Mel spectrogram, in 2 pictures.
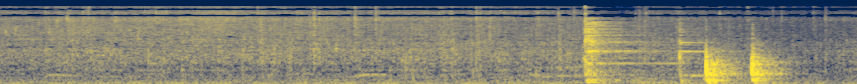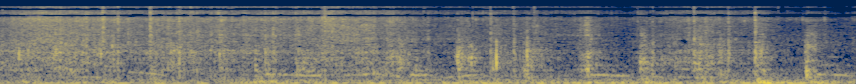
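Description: Blue crabs and scallions sizzling in a hot frying pan as liquid is poured in from a bowl. About three seconds in comes a ringing metallic clank and two sharp knocks. The sizzle then goes on a little quieter, with light taps of a spatula near the end.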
